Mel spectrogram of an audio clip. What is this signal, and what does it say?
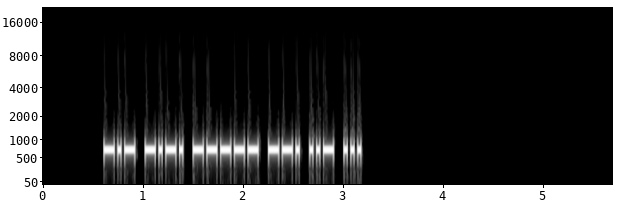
Morse code, heard as a keyed tone, about 34 wpm, 700 Hz. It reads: KC0GUS
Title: USA Call Signs - 6 Characters - Repeated 2x - 35wpm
